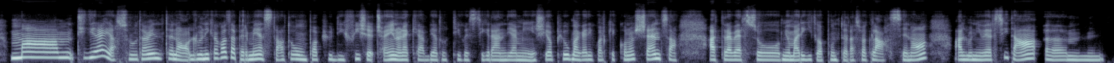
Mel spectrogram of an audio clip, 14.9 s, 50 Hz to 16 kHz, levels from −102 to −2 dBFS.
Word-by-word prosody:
Ma, 295 +1 +8
mhmm, 290 -1 +1
ti 275 - -7
direi 310 +2 +3
assolutamente 230 +3 0
no. 185 -5 +2
L'unica 225 +4 +2
cosa 290 +1 +2
per 200 -5 -4
me 215 +2 +3
è - - +3
stato 195 +1 -4
un 205 -3 +1
po' 195 0 -4
più 205 - -8
difficile. 190 +2 -4
Cioè. 180 - -3
io 200 - +3
non 190 -2 +3
è 190 - +1
che 185 - -7
abbia 185 +1 -4
tutti 190 +2 -11
questi 185 0 -9
grandi 180 -1 -2
amici, 175 0 -3
ho 195 - -1
più 225 +3 -1
magari 190 -1 -1
qualche 185 +3 -8
conoscenza 215 +1 +1 0.4
attraverso 185 -1 0
mio 190 -1 0
marito, 185 0 -1
appunto, 175 +2 -5
e - - -3
la 165 +1 -6
sua 190 +2 -5
classe, 180 +1 -2
no, 195 +9 +2 0.4
all'università, 195 +5 +1
uhm 180 -1 -4
195 Hz, 170 wpm, -26 LUFS, 185-225 Hz, 0.4 s, Ma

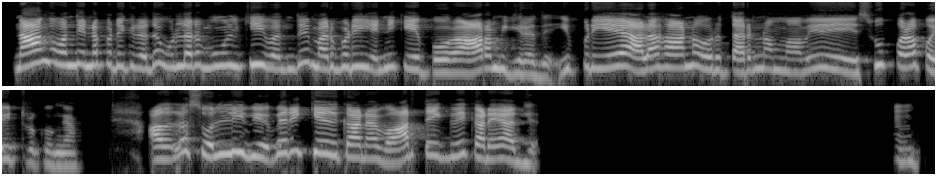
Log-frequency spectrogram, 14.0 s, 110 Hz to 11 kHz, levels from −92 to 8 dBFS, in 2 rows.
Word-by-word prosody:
நாங்க 395 +5 +9
வந்து 350 0 0
என்ன 340 - +1
பண்ணிக்கிறது, 320 -2 -4
உள்ளார 330 +1 0
மூழ்கி 340 +1 -2
வந்து 285 +6 -8
மறுபடியும் 315 +1 -1
எண்ணிக்கைய 300 0 -1
போக 235 0 -2 0.2
ஆரம்பிக்கிறது. 225 -9 -2 0.2
இப்படியே 295 +3 -1 0.2
அழகான 305 +4 +2
ஒரு 275 -1 -5
தருணமாவே 260 +1 -5 0.4
சூப்பரா 345 -3 -1
போயிட்டு 245 -1 -3
இருக்கும்ங்க. 180 -3 -10 0.6
அதெல்லாம் 360 +10 -2
சொல்லி 330 +6 0
விவரிக்கதுக்கான 310 -3 +1
வார்த்தைகளே 295 +7 +1
கெடையாது. 250 -6 +2 2.7
ம். 220 -1 -13
295 Hz, 105 wpm, -24 LUFS, 255-330 Hz, 2.7 s, நாங்க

